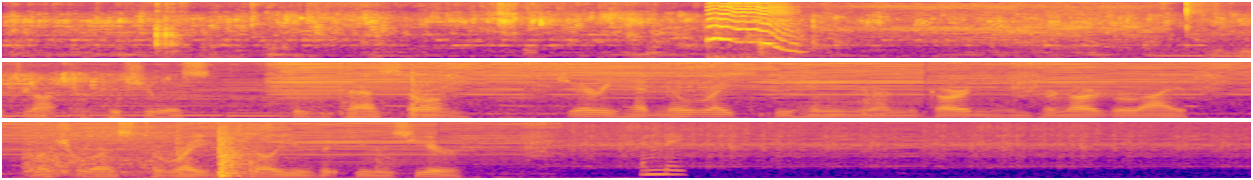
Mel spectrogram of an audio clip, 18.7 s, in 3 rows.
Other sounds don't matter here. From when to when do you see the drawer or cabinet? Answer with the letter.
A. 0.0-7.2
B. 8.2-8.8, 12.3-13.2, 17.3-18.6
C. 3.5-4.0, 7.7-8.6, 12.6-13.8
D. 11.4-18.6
C.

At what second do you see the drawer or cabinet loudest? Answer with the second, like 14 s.
4 s.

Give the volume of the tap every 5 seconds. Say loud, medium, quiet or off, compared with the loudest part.
loud, medium, off, off.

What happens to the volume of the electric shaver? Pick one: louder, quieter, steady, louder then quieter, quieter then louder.
quieter.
